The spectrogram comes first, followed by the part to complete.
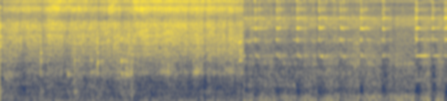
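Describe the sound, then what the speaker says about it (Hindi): Ginger garlic paste stirred into a hot frying pan while cooking paye, giving a steady close-up sizzle and scraping stir that carries on throughout with no talking. "अदरक लहसुन का पेस्ट डाल रही हूँ।"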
